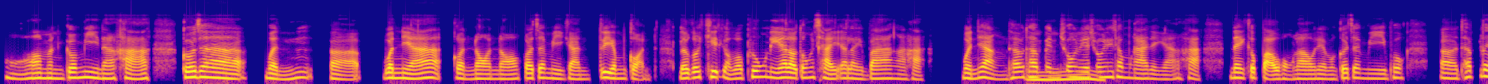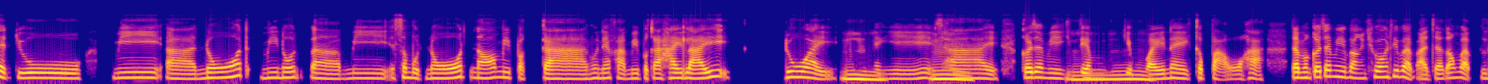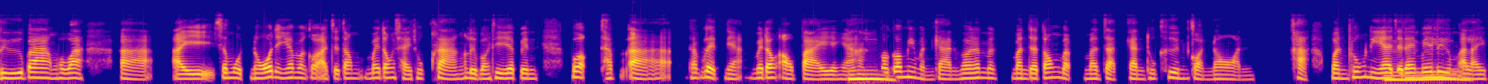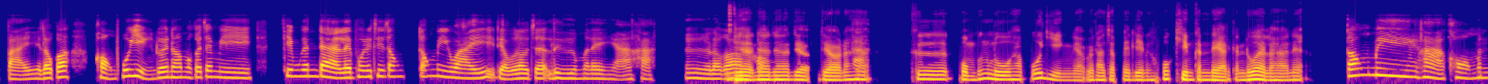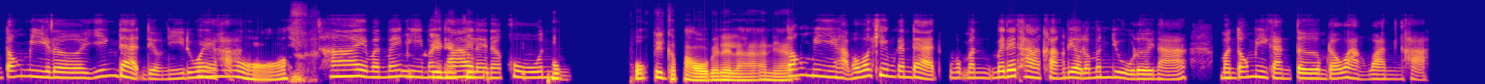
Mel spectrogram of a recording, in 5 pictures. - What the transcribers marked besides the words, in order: chuckle
- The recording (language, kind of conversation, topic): Thai, podcast, คุณมีวิธีเตรียมของสำหรับวันพรุ่งนี้ก่อนนอนยังไงบ้าง?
